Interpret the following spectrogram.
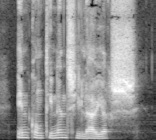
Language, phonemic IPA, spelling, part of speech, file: Dutch, /ˌɪŋkɔntiˈnɛn(t)siˌlœyərs/, incontinentieluiers, noun, Nl-incontinentieluiers.ogg
- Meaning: plural of incontinentieluier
